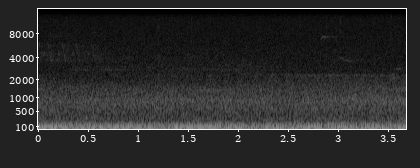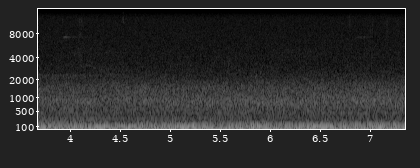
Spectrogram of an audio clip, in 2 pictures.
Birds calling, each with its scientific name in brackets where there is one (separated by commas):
Black-capped Chickadee (Poecile atricapillus)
